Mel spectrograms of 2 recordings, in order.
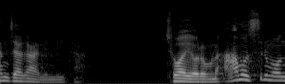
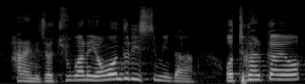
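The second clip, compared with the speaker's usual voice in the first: louder, higher cry of alarm; 6 semitones higher, 5 dB louder than usual. Pretend. Preacher praying for the church, crying out loud. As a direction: cry it out to God. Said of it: "하나님, 탄식하기 원합니다".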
